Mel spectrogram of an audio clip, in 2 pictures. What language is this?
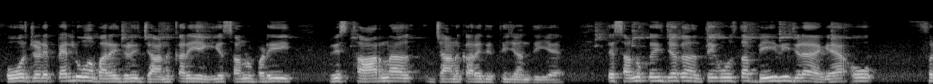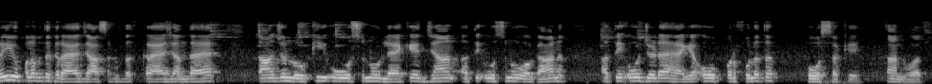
Punjabi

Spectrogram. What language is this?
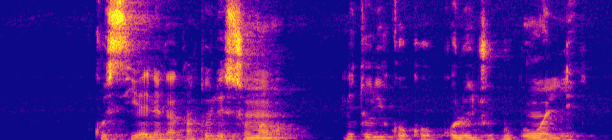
Yoruba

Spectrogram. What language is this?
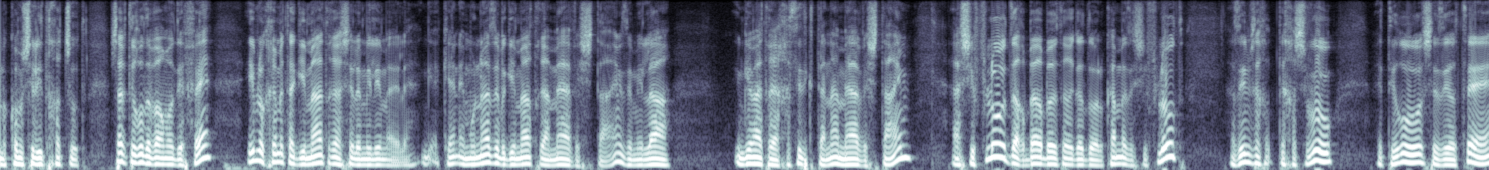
Hebrew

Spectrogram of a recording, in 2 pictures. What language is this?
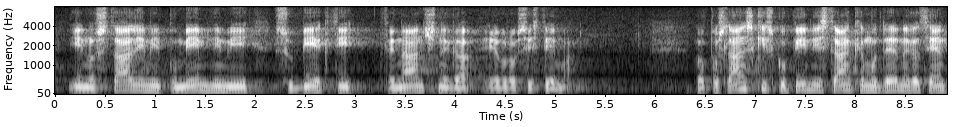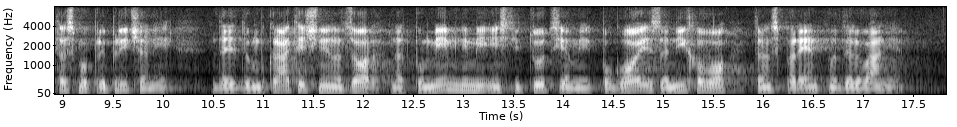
Slovenian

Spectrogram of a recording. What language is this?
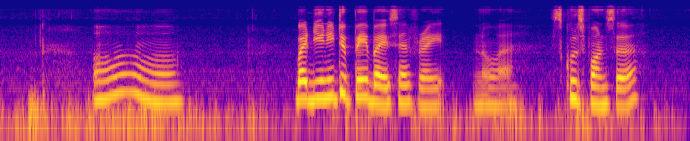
English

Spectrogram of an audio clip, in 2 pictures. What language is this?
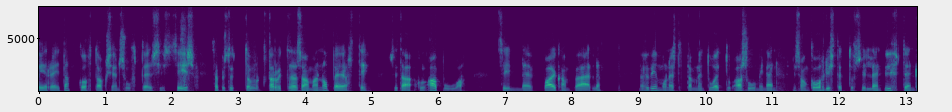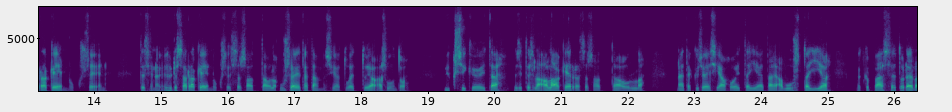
Finnish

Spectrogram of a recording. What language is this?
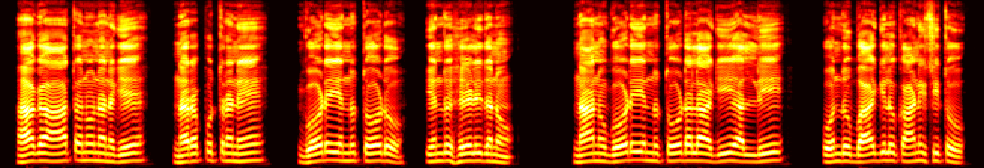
Kannada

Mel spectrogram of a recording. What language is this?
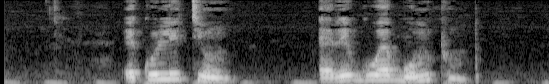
Mpumpong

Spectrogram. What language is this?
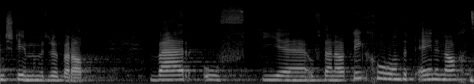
Swiss German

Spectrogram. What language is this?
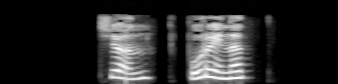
Mari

